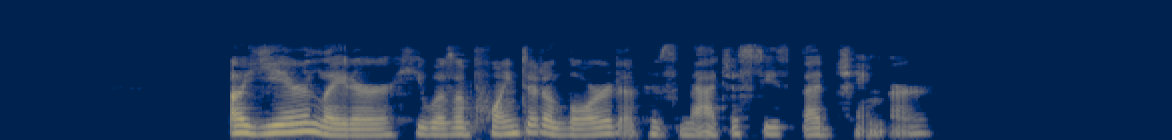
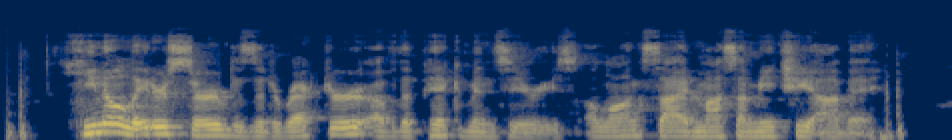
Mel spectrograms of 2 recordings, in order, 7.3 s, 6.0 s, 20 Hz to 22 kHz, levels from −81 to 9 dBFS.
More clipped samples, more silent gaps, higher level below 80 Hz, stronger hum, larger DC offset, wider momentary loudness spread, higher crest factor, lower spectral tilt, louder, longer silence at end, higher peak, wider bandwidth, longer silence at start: neither; neither; second, -70 dBFS vs -48 dBFS; neither; neither; about the same, 14 LU vs 15 LU; first, 24 dB vs 16 dB; first, -6.5 dB/octave vs -4.5 dB/octave; second, -28 LUFS vs -18 LUFS; first, 1.5 s vs 0.3 s; second, -6 dBFS vs -2 dBFS; second, 7.2 kHz vs 10.5 kHz; first, 1.45 s vs 0.05 s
